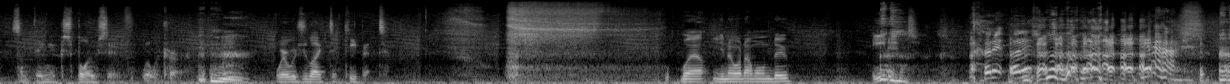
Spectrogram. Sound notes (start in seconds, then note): 4.6 Walker sighs; 9.7 teammates laughing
